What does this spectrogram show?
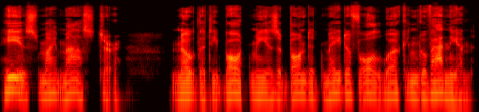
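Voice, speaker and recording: A man doing a harsh-voiced forceful young woman. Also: normal speed, creaky, dry recording, clean studio sound. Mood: bitter. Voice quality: rather deep, harsh. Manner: blunt, sharp-tongued. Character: tall forceful young bonded maid, deep harsh voice, blunt.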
